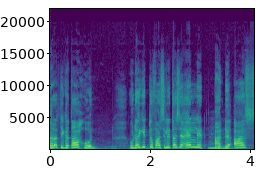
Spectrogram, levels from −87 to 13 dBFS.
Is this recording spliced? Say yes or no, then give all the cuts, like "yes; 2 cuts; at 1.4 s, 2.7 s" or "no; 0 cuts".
no; 0 cuts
